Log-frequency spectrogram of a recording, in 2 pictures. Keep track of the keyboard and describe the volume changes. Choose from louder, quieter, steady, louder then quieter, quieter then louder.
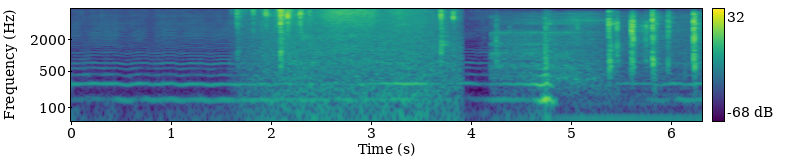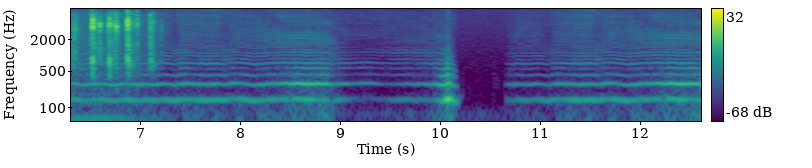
quieter then louder.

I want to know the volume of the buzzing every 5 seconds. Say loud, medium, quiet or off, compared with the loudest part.
loud, medium, loud.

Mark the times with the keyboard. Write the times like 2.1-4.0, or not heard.
1.6-7.2.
